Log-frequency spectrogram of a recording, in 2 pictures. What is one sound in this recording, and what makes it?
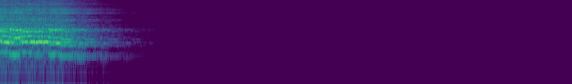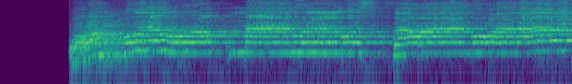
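A man sings loudly into a microphone through loudspeakers.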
